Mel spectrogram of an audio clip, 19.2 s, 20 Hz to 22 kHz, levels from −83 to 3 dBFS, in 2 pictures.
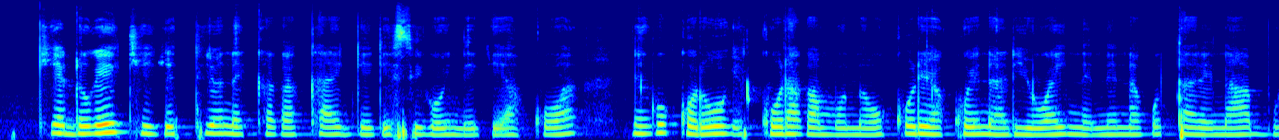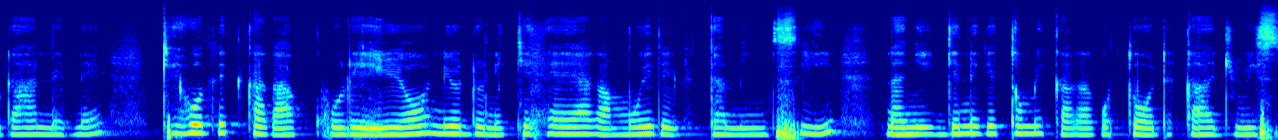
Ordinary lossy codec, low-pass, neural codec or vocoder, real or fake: none; none; codec, 44.1 kHz, 7.8 kbps, Pupu-Codec; fake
